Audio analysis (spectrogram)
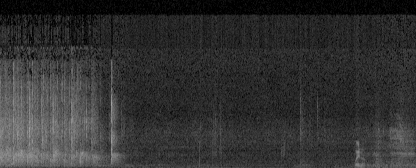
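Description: Applause from an audience after a presentation: a short burst of clapping that fades out after about two seconds, followed by quiet room tone with a few faint thuds and a brief voice near the end.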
